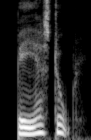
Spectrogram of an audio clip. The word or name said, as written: bærestol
